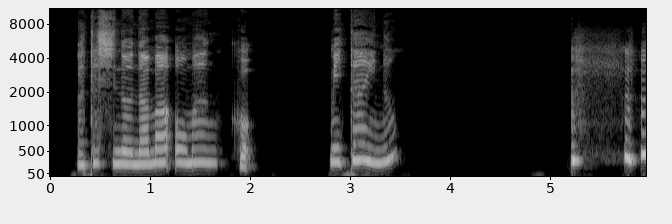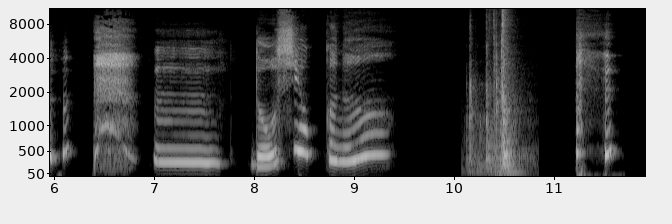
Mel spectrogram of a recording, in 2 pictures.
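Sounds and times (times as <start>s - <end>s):
speech: 0.3s - 2.1s, 2.8s - 3.5s, 5.2s - 9.4s
metallic rattle of door handle and lock: 10.1s - 10.8s.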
